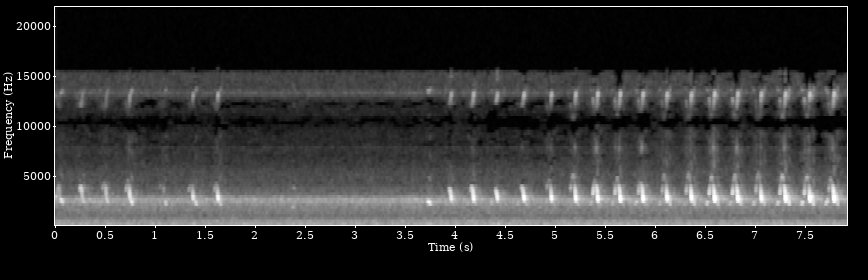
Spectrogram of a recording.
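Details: Nest-cam recording from Hellgate Canyon in Missoula, Montana, 24 May 2024: an osprey calls as its mate delivers a small fish. A few high whistled chirps come first, then a pause, then a fast, insistent run of chirps about twice a second. Faint hiss throughout.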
